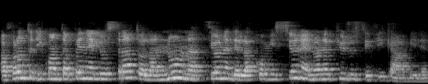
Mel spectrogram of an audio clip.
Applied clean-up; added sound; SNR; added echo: none; none; none; reverberation time 0.4 s.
